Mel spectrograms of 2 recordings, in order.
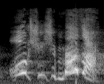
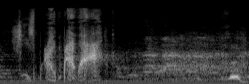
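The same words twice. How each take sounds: First: Very high, booming imitation of realizing; loud mock exclamation. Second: Slow, urgent stage whisper. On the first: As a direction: blurt it out loudly for all to hear. Healer loudly announces the secret. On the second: Retold or imitated. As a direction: hiss it as an exaggerated stage whisper. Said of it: "in a stage sort of a kind of a".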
